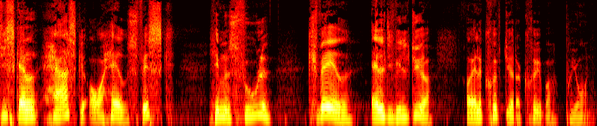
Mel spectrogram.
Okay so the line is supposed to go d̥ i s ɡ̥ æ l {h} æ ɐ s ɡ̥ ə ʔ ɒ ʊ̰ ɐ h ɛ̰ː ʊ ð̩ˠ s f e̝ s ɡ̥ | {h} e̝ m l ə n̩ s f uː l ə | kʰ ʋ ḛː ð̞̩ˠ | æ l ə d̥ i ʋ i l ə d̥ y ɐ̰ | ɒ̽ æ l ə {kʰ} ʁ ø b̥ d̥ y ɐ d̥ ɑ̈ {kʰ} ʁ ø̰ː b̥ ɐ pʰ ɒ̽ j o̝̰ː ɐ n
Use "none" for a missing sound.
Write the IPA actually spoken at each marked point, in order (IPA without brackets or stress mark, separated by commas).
h, h, kʰ, kʰ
